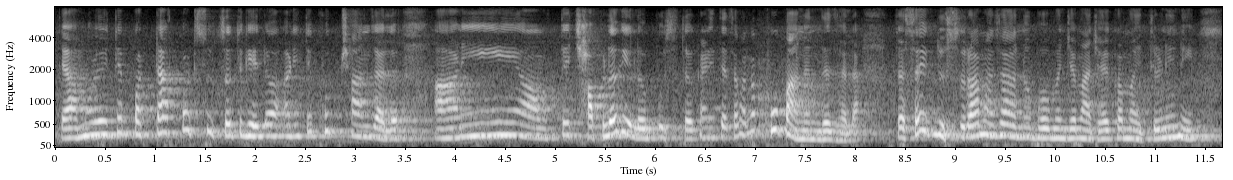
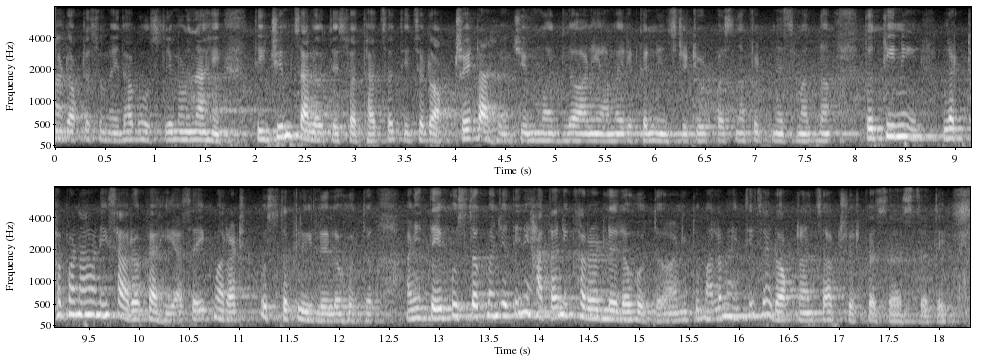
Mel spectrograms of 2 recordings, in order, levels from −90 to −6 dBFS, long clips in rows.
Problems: background sounds at intervals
